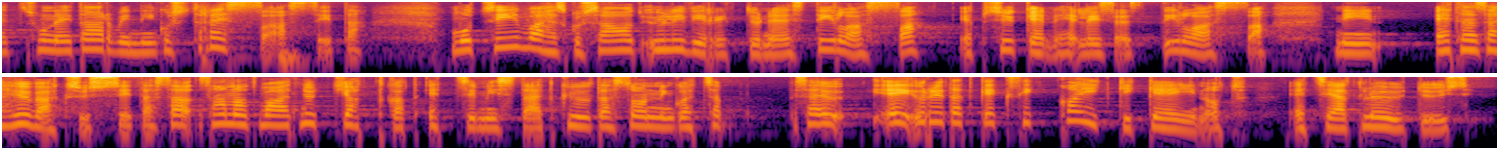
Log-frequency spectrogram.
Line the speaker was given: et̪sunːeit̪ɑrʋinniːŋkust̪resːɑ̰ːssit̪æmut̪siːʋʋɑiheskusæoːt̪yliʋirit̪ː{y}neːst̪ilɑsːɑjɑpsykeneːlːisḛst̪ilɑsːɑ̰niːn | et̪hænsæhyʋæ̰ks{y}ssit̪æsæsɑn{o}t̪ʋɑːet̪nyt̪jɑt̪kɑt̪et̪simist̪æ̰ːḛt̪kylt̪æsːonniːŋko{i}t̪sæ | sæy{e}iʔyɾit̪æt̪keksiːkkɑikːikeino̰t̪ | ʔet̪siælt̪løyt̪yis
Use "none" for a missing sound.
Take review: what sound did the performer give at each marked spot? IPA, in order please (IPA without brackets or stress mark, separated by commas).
y, y, o, e, e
